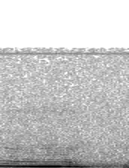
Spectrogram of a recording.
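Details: Sleeping female French Bulldog snoring indoors: one steady whistling, nasal tone that holds level for about half a second, then wavers and fades, with faint quiet room noise behind.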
